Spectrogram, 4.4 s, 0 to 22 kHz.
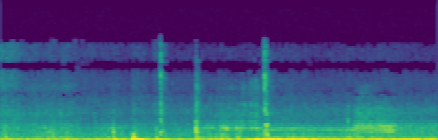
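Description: A 2020 Volvo S60 T6's turbocharged and supercharged engine starting, heard from inside the cabin: one short thump about a second and a half in, then a low, steady idle.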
